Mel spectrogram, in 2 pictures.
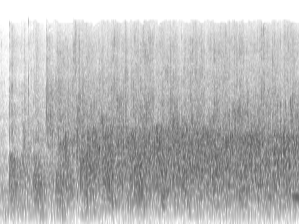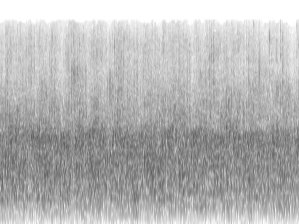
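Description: Audience applauding: dense clapping that builds within the first second and then holds steady and loud.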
